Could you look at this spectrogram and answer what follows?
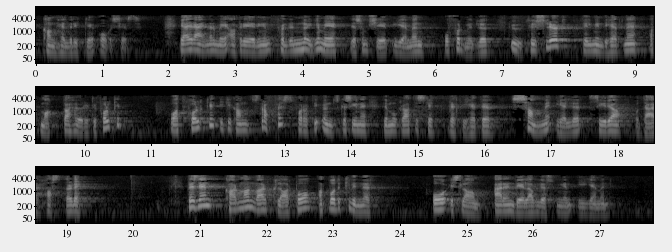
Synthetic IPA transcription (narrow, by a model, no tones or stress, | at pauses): kʰɑnɦɛlːəɾɪkːəʔoːʋəʂḛːs | jæɪɾæɪnəɾmɛʔɑt̪ɾɛjeːɾɪŋənfœlːəɳœʏəmɛd̪ɛsɔmɕeːɾɪjɛmːənɔfɔɾmɪd̪ləɾʉːt̪ʰɪlʂløːʈt̪ʰːɪlmʏnd̪ɪheːt̪ənəɑt̪mɑk̚t̪ɑɦøːɾəʈʰɪlfɔlkə | ɔɑt̪fɔlkəʔɪkːəkʰɑnst̪ɾɑfːəsfɔɾɑt̪̚d̪ɪʔœnskəʂiːnəd̪̥ɛmʊkʰɾɑːt̪ɪskəɾɛt̪ːɪheːt̪əɾsɑməjɛlːəɾsyːɾɪɑɔd̪æːɾhɑst̪əɖɛ | pʰɾɛsɪd̪ɛnt̪kʰɑɾmɑnʋɑɾkʰlɑːɾpʰɔʔɑt̪̚boːd̪əkʰʋɪnːəɾ | ɔʔɪslɑːmæɾɛnd̪eːlɑʋløːsnɪŋənɪjɛmːən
